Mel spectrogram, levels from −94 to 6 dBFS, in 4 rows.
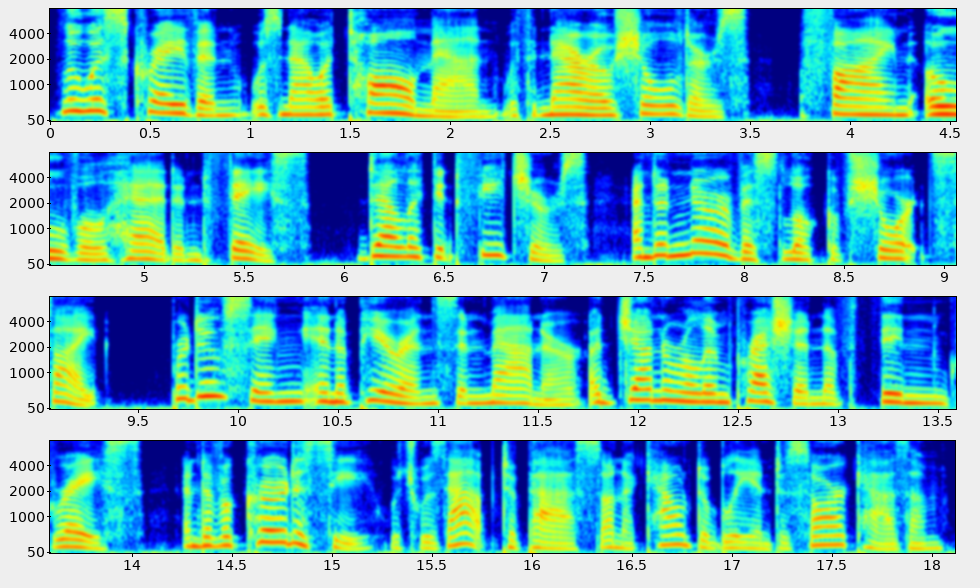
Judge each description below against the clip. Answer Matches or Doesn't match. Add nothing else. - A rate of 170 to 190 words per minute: Doesn't match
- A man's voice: Doesn't match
